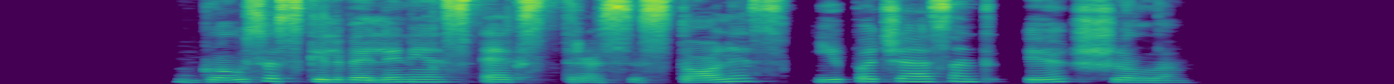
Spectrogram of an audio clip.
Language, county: Lithuanian, Alytus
